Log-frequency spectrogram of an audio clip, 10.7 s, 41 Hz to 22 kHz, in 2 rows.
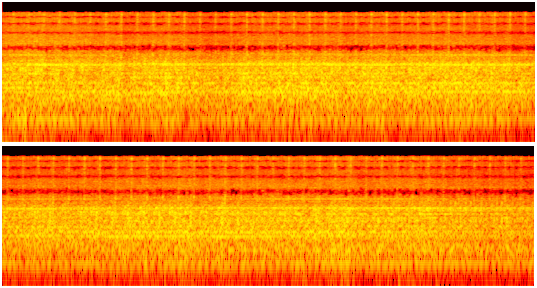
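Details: BMW E36 328i M52 at 175,000 km, with M50 intake and M3 headers/exhaust: light, quick tick under a smooth idle. Oil, sensors, injectors, lifters, tensioners, upper chain and VANOS seal were replaced and oil/fuel pressure checked; cause unknown.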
